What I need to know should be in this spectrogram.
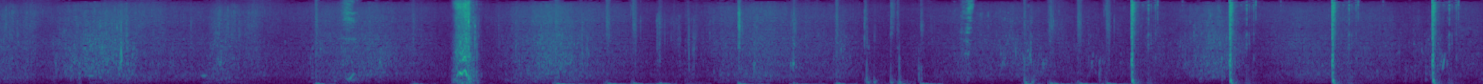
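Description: Waves wash softly onto a shore.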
